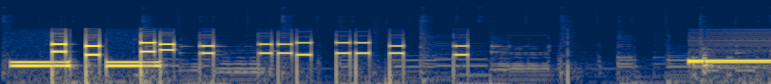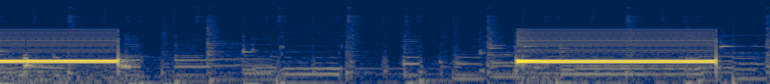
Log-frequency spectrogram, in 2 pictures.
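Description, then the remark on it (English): A quick burst of telephone dialing tones, rapid beeps of varying pitch, followed by two long, steady ringing tones with a pause between them, clear with no voices, as radio hosts place a call to a woman. “Let's try to call her.”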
